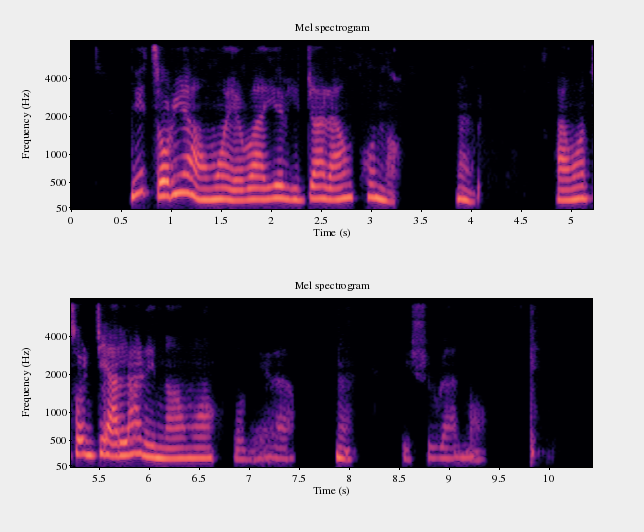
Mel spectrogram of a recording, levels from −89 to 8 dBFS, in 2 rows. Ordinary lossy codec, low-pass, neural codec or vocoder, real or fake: none; 7.2 kHz; codec, 24 kHz, 0.9 kbps, WavTokenizer, small release; fake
